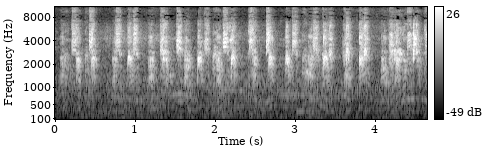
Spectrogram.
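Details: Great egret chicks at Gatorland on 15 April 2021 beg as a parent feeds them: harsh, rasping chatter in quick repeated bursts, several each second, an insistent scratchy clamour at feeding time.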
